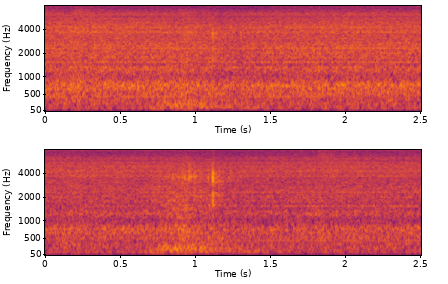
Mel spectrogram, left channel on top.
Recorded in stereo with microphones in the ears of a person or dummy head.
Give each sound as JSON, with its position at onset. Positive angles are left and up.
{"t": 0.7, "sound": "a drawer", "side_deg": -25, "distance_m": 1.3}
